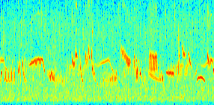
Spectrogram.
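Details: Eurasian skylark song for training cage birds over running water: a chain of clear, drawn-out whistles mixed with quick downslurred chirps and brief trills, high-pitched and continuous.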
